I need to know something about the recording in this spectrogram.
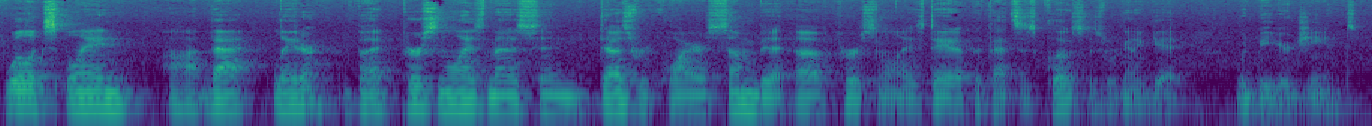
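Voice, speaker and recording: Man, company executive, business Q&A, gravelly creak, deliberate and halting, roomy echo. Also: fairly low pitch, little pitch movement, mellow, slight background noise. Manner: halting, deliberate, with frequent pauses and restatements. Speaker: company CEO hosting a weekly conference call. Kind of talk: question-and-answer business briefing. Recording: roomy, echoing sound.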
